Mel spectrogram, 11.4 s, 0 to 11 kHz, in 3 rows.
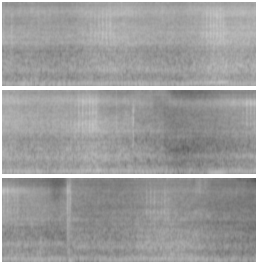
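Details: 2009 base Corvette LS3 manual at idle: light, fairly even tick riding over the engine note; the cause can't be pinned down by ear alone.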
